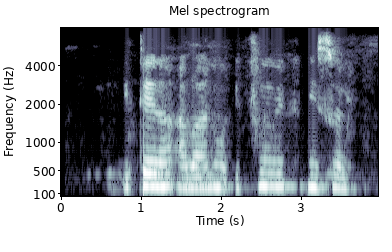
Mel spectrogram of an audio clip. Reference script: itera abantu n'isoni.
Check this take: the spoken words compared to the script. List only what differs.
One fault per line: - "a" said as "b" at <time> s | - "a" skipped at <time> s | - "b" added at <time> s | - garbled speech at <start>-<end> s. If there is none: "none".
- "ipfunwe" added at 2.2 s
